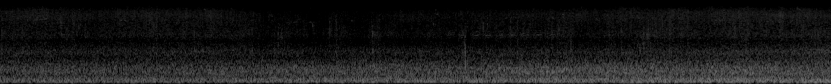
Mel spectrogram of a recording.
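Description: strong wind blowing outdoors

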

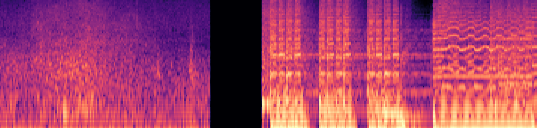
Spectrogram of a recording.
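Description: ocean waves

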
